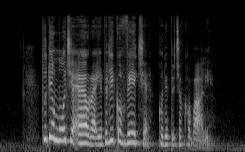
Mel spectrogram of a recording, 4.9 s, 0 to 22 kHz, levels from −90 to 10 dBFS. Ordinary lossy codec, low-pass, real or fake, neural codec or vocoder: none; 14.4 kHz; fake; codec, 32 kHz, 1.9 kbps, SNAC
